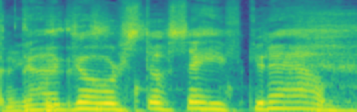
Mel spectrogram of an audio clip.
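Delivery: high, urgent action-movie voice; teasing the wife's line as an action movie, pitched high; action movie hero. Pretend. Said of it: "like an action movie".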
